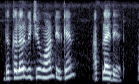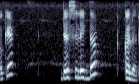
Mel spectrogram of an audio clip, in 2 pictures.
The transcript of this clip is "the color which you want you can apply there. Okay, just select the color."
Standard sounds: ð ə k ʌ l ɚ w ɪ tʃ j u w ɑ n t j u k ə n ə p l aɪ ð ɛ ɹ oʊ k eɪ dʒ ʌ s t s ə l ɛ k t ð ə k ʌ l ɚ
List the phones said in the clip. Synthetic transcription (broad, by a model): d ə k ʌ l ɚ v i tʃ j u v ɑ n t j u k ə n ə p l aɪ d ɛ ɹ oʊ k eɪ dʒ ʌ s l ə ɪ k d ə k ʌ l ɚ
